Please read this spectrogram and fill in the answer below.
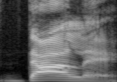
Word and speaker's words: Dale: if you guys know Pipple always says Dal which means like all right like let's go Dal Dal.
